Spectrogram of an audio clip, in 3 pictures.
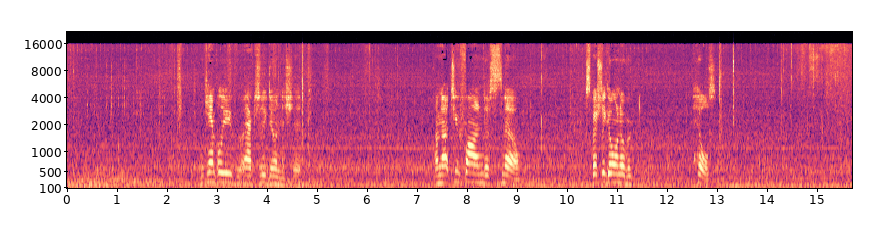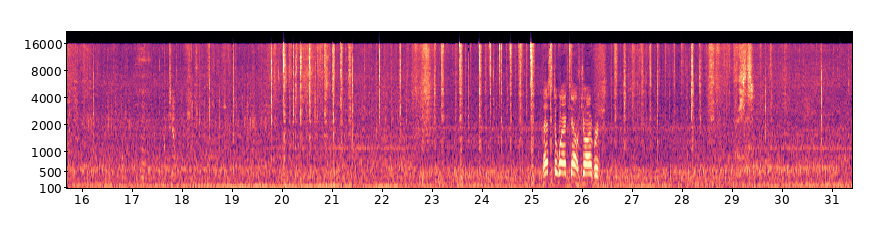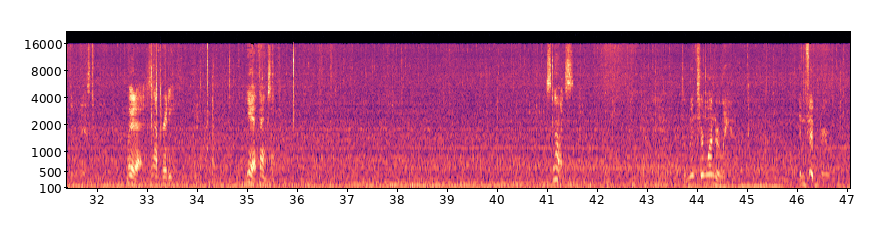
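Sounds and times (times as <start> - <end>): car engine and road drone: 0.0 - 47.0.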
